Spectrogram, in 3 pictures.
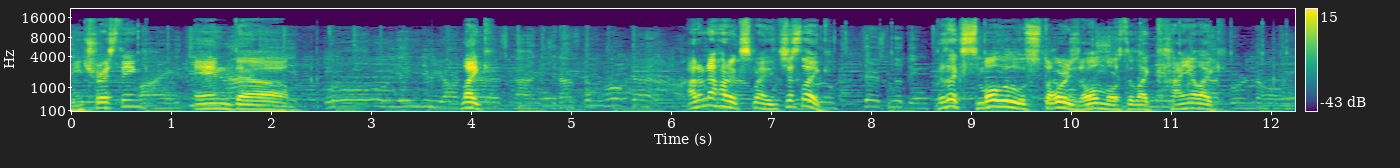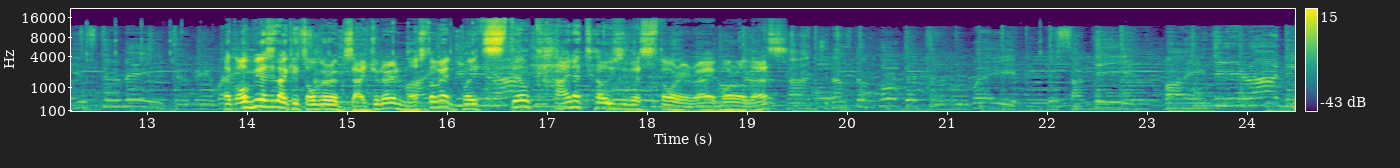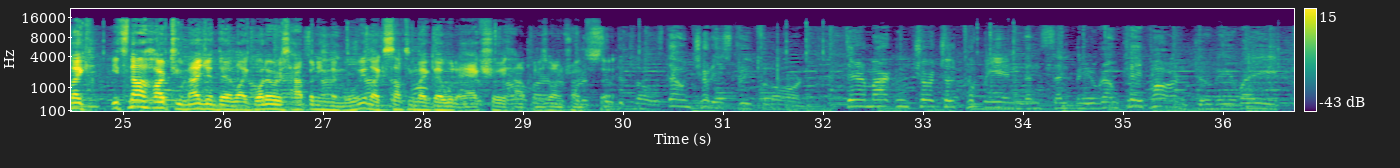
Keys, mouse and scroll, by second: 0.7 right click, 0.7-4.4 drag, 1.2 s, 7.9 a, 11.1 Tab, 17.4-21.7 right drag, 18.9-21.7 drag, 22.0-23.8 middle drag, 25.9 Tab, 27.8 a, 28.1 a, 28.7-30.5 right drag, 31.2 a, 33.4 Tab, 33.6-35.7 drag, 33.7 Tab, 36.3 a.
